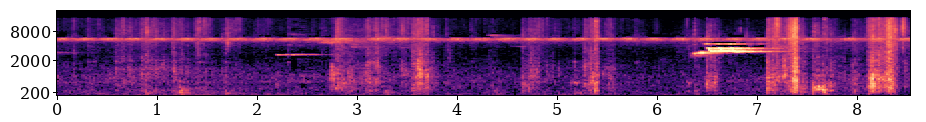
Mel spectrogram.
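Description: Faint, irregular taps and brushing from a paint brush dabbing thick paint stripper onto painted wooden furniture legs. A bird chirps briefly about two seconds in and again, louder, about six and a half seconds in, over a steady faint high whine.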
